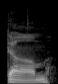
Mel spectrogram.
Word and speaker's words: dumb: Those Bs are there because, again, there was once a B sound at the end of those words or in some part of the earlier version of those words. And in those cases, the Bs were once pronounced in the Middle Ages. But the evidence suggests that they were all silent by the early 1600s.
